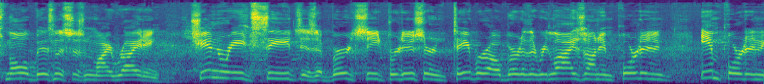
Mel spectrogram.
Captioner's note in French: voix de l'interprète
